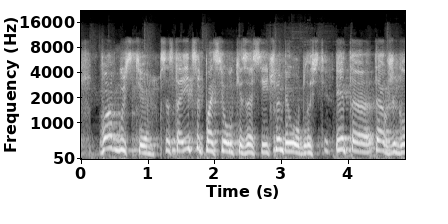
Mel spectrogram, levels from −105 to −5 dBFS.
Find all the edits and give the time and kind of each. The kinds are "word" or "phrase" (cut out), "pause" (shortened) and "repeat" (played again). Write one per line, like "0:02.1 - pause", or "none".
0:01.8 - phrase
0:03.1 - word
